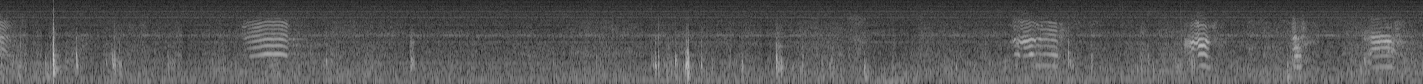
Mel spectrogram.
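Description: Short high-pitched calls, each rising and then falling in pitch, heard four times (once near the start and three times in the last few seconds), among a few light clicks and knocks.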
